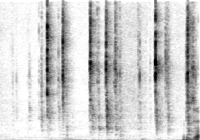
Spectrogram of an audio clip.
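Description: Typing on a computer keyboard: a quick, irregular run of keystroke clicks, several a second, over a steady low hum.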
